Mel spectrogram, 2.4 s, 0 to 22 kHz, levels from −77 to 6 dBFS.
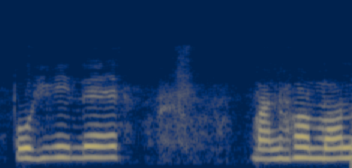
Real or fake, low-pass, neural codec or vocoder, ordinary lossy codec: fake; 7.2 kHz; codec, 16 kHz, 4 kbps, FunCodec, trained on Chinese and English, 50 frames a second; AAC, 32 kbps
